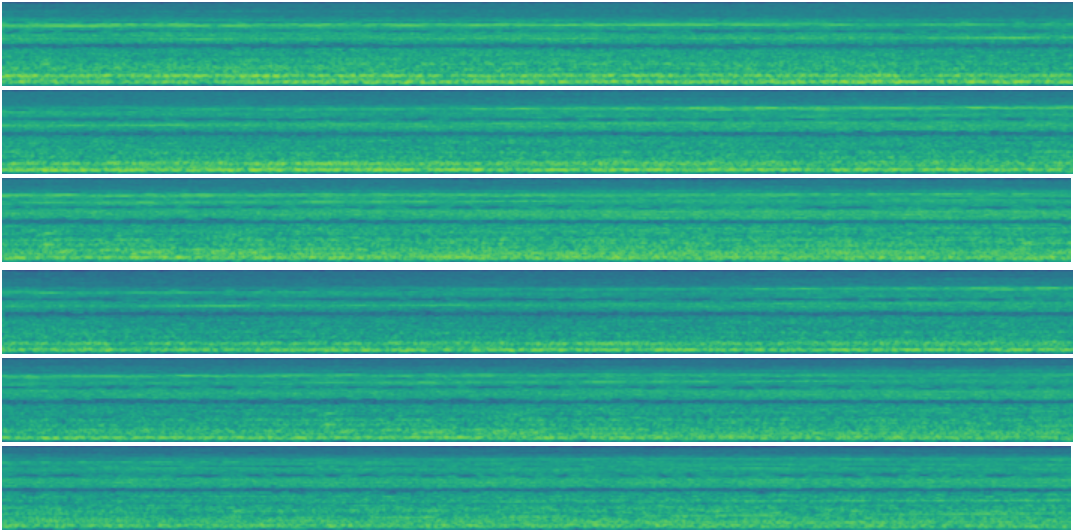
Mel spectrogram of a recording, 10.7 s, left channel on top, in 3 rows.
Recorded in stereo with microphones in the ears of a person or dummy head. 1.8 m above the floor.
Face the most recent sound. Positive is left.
No sound to turn to.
